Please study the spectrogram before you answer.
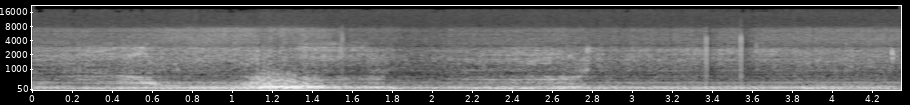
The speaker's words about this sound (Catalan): Fas garrifar, oi? No sabem què s'expliquen, però és una conversa entre balenes davant les costes de Massachusetts.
